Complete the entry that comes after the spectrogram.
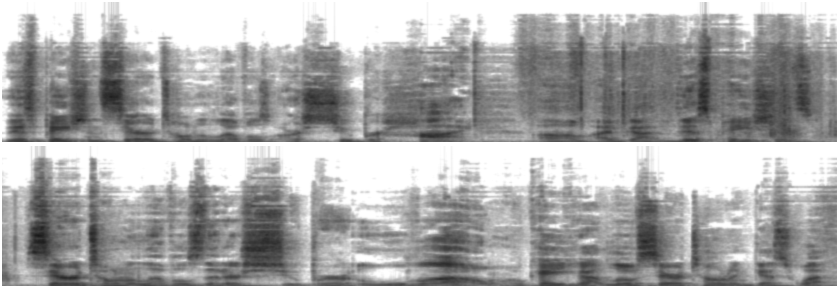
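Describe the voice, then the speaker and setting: A man of medium pitch talks at a fairly quick pace with ordinary pitch variation, over noticeable background noise and audible room echo. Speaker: doctor, podcast host. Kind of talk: educational talk presenting lab results. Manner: fast; animated.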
